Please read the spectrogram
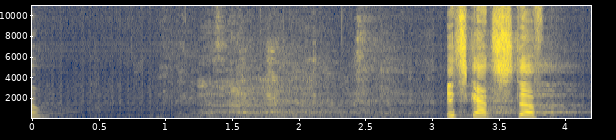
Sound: congregants laughing

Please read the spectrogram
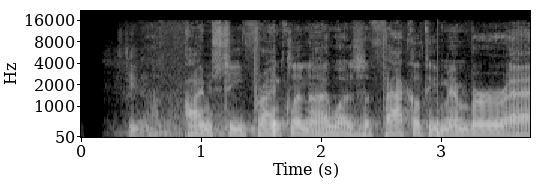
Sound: none

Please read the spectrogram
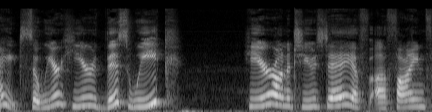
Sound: none

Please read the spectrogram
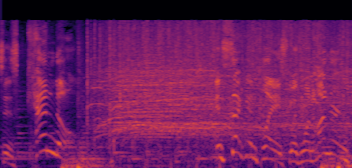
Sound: cheers and applause

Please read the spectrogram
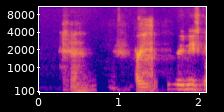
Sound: chuckles

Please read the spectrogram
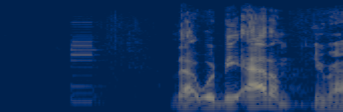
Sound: buzzer beeping

